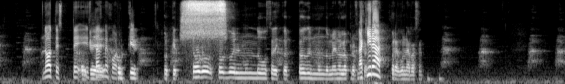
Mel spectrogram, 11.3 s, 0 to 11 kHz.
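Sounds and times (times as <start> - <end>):
dogs barking: 0.4 - 0.9, 2.8 - 3.1, 8.8 - 10.0, 10.6 - 11.2
speech: 0.8 - 9.0.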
